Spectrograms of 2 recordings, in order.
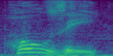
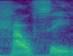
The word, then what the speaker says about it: Halsey: video and this time it is halsey not healthy because apparently i was pronouncing it wrong halsey with nightmare it's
